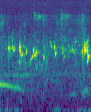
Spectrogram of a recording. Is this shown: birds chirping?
yes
